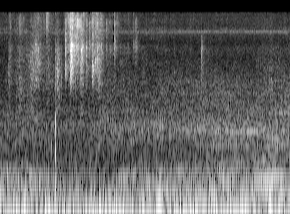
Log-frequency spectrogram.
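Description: Water dripping and splashing softly onto a shower pan from a freshly bathed, wet dog, over a steady low hum.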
